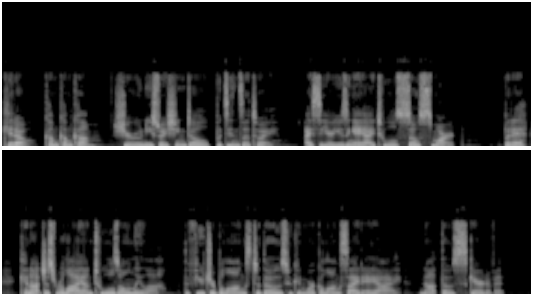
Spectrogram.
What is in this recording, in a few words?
English Mandarin; MiniMax Speech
